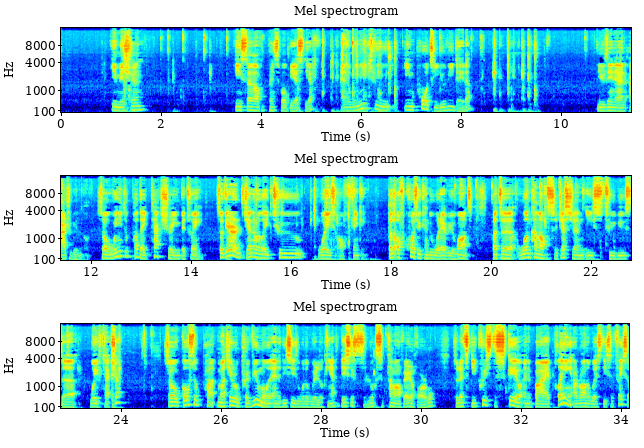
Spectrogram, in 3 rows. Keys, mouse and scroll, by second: 2.5-3.4 alt+right drag, 3.4-4.1 drag, 4.1-5.1 middle drag, 5.1 ctrl+a, 5.8 t, 8.3-13.6 drag, 15.1 ctrl+a, 19.8 click, 20.5-21.4 alt+right drag, 21.4 click, 22.3-23.8 alt+right drag, 23.8 z, 29.4-32.4 shift+drag, 33.0-34.1 shift+drag.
